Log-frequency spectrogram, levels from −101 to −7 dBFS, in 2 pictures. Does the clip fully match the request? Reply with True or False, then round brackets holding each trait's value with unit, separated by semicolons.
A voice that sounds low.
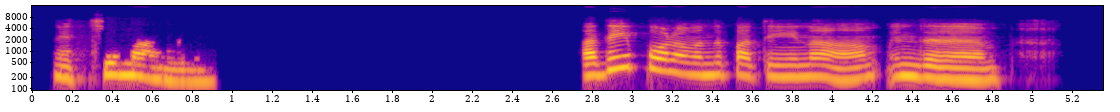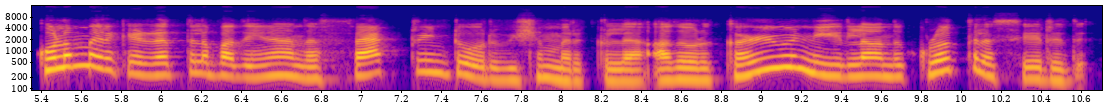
False (225 Hz)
